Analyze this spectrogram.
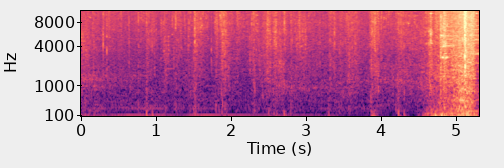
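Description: Heavy footsteps tread through grass and leaves.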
